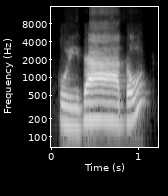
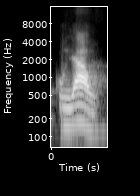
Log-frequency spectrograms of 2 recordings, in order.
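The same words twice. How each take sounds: First: The d sound is clearly pronounced. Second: The d sound is dropped. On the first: "en lugar de cuidado" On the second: "Dejaron de pronunciar la D"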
